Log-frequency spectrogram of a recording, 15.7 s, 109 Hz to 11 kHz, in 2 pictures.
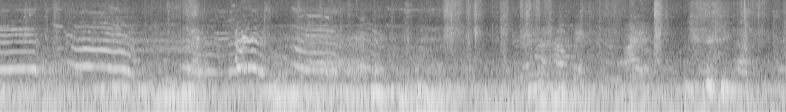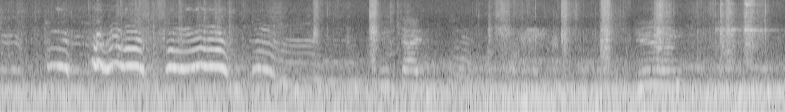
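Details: Dogs named Sage, Basil, River, Oakley, Sunny, Bumble, June and Lily wait for breakfast at the Service Dog Project in Ipswich, USA, in October 2017. Bursts of squeaky, bending whines come in clusters between quieter stretches, with speech and clatter.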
